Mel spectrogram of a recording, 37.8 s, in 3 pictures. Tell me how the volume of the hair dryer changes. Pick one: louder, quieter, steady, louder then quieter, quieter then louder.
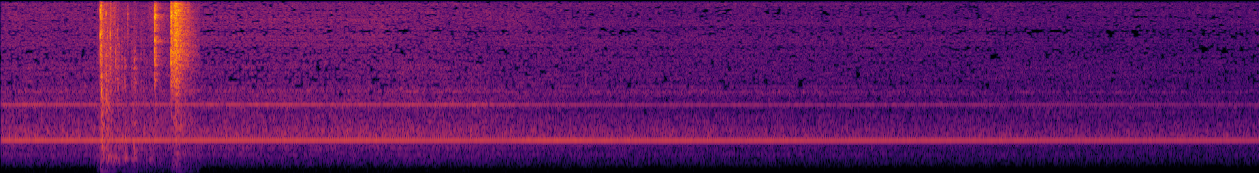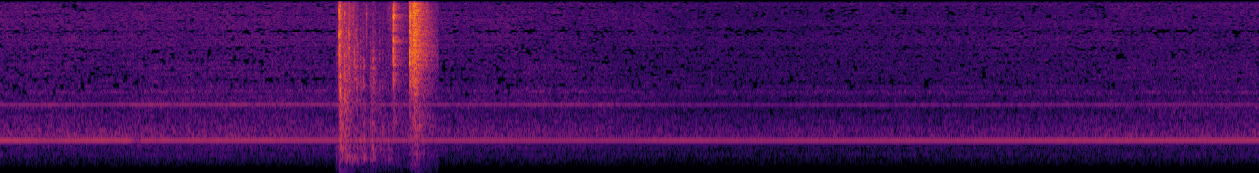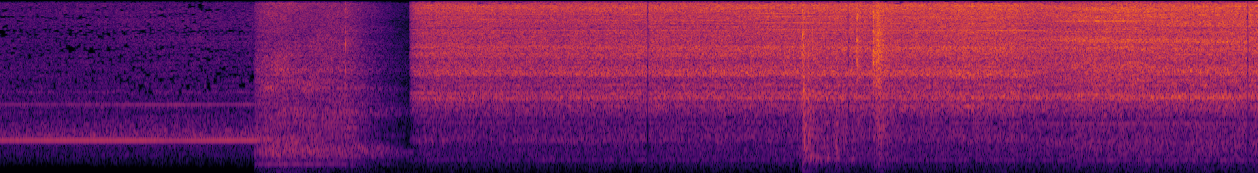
quieter then louder.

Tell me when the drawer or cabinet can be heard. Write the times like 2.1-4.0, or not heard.
0.9-2.0, 15.9-16.9, 33.1-34.2.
